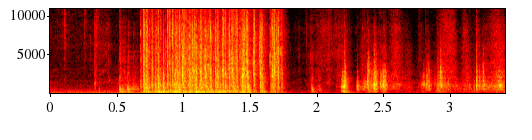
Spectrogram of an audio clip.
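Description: Nightmare Before Christmas tarot cards are shuffled by hand in a loud, dense riffling burst lasting about a second, followed by several shorter, softer shuffles and card flicks close by.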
